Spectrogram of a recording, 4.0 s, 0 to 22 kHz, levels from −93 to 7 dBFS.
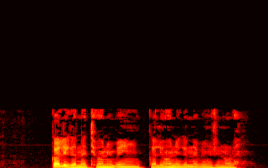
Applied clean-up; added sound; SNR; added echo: none; none; none; none.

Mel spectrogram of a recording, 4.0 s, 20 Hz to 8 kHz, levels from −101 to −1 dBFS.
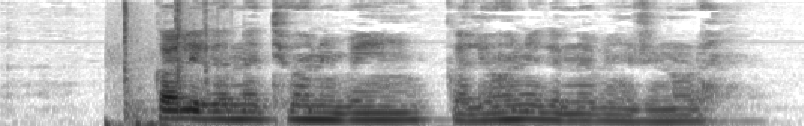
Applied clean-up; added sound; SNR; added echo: none; Door; 10 dB; reverberation time 0.2 s.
